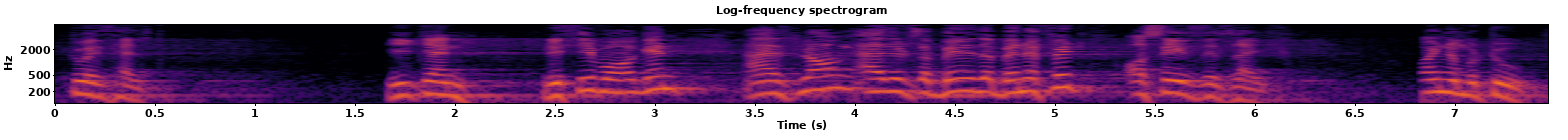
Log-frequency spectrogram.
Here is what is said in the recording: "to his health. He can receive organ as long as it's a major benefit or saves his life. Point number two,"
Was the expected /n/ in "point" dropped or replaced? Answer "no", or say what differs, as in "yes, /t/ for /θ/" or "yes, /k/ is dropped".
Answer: yes, /n/ is dropped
